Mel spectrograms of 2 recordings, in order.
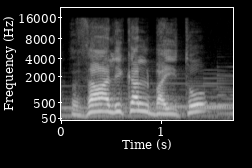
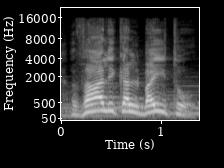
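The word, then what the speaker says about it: ذلك البيت: देखिए काफ का वावेल जो है वो लाम के साथ जा रहा है, अलिफ गिर जा रहा है, इस प्रोनंसिएशन को आप ध्यान रख दीजिएगा। जालिकल बैतो, दैट हाउस, अब फेमिनिन के लिए।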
